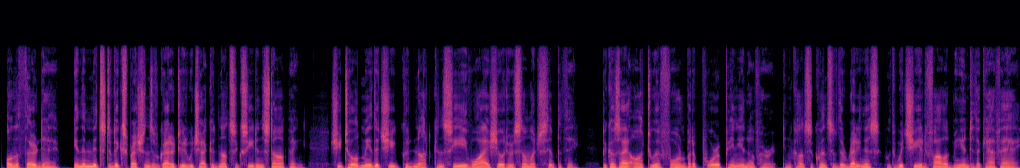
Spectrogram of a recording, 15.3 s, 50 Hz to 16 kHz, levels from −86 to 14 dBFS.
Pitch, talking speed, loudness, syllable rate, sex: 100 Hz, 230 wpm, -18 LUFS, 6.0 syllables/s, male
